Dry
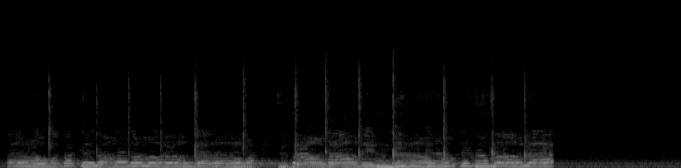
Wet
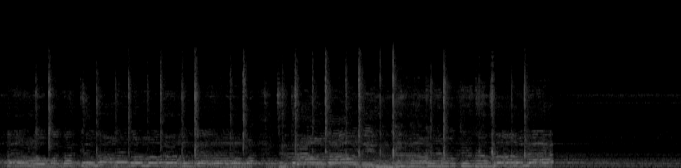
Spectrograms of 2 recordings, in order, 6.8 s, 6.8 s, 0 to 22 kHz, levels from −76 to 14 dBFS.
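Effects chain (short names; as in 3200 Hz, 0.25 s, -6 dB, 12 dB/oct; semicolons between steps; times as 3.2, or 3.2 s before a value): HPF 150 Hz; tilt +4 dB/oct; compressor 2:1, threshold -50 dBFS, peak gain reduction 11.5 dB; reverse echo 0.13 s -10 dB; on a send at -15 dB: reverb RT60 3.0 s, pre-delay 0.115 s; on the sum: gain +5 dB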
